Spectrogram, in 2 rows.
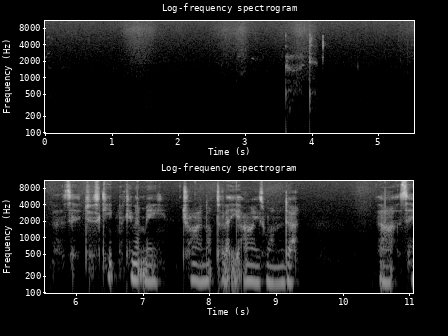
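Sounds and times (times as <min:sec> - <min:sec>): soft whispering: 0:02.6 - 0:04.3, 0:05.5 - 0:09.5, 0:10.1 - 0:11.0.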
